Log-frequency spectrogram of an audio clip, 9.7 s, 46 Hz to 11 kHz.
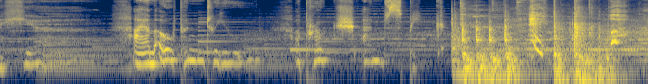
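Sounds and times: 
speech: 0.4s - 1.1s, 2.0s - 8.3s
chair tipping over and hitting the floor: 6.8s - 9.4s.

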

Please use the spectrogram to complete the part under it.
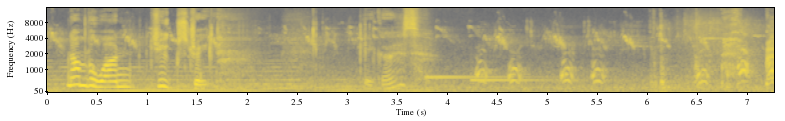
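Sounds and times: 
speech: 0.2s - 2.0s, 3.2s - 7.2s
dog barking: 4.3s - 5.8s, 6.5s - 7.2s.

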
